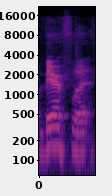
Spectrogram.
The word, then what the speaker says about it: BearFoot: you don't pronounce that so you don't pronounce the x because the x is just a variable of the unknown in the universe so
